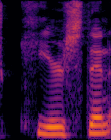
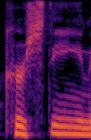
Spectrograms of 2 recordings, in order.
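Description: First: Kirsten slowly, long first syllable, KEER-stin. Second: Kirstine with a long EE in the last syllable; Kirstine as kur-STEEN. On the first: Mimicking someone correcting their name, the right Kirsten as KEER-stin. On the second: Mimicking someone correcting their name, the wrong Kirstine as kur-STEEN. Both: Retold or imitated. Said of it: "those who correct".

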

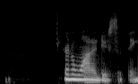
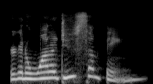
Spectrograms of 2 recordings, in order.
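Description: First: Said in the usual way. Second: "do" lifted with a rising tune; emphatic stress on do. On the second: Shown as a demonstration. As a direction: push the word "do" up, slightly louder.

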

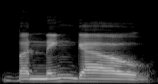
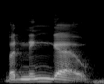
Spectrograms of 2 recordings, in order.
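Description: First: Drawn-out name. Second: Said in the usual way. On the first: Pretend. Host playing with a friend's name, drawn out. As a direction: savor BENINGO, stretching it very slowly.

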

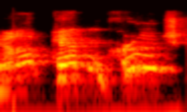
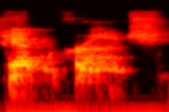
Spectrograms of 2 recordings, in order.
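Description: First: Very high, sing-song cartoon mascot call; cartoon jingle voice. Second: Breathy whispered echo of the jingle. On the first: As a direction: belt it like a cereal jingle. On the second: Retold or imitated. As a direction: drop to a whisper on the repeat. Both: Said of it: "his crazy voices".

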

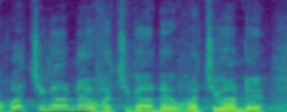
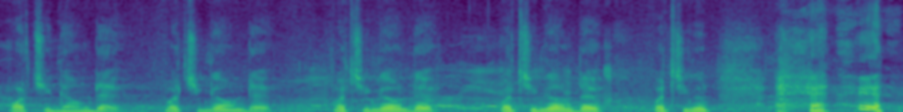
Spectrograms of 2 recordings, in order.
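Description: First: Whole tire choir. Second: Soft, low, repeating tyre chant; sung, loop it evenly like a wheel going round; singing truck tire. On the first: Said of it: "they had a whole choir". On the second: Front left tire nags the worried driver, soft rhythmic chant. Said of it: "The front left tire started singing to me". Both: Acted.

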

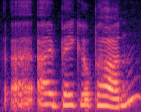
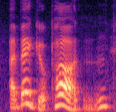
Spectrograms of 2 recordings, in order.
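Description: First: Higher, hesitant query with a rising end; politely puzzled, tentative question; doubtful. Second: Firmer, louder begging of pardon; startled apology, stronger on "beg"; taken aback. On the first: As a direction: ask it doubtfully, lifting the pitch. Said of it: "he said doubtfully". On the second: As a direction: return the apology with some force. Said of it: "It was now Desmond's turn to say it". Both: A narrator's reading.

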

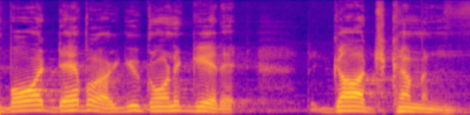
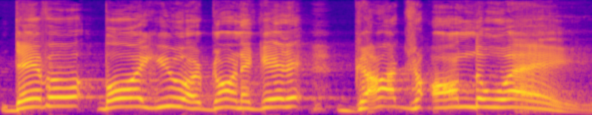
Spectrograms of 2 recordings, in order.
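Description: First: Low, soft warning to the devil; quiet taunt. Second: Higher, slow defiant warning; bold taunt. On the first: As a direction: say it softly, almost under your breath. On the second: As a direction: call it out boldly at the devil. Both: Shown as a demonstration.

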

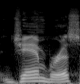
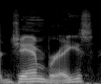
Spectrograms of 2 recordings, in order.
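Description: First: Jambres said with a short, unstressed last syllable; first pronunciation. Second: Jambres said with a long "eez" ending; alternative pronunciation. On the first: Teacher giving the congregation the name from the passage, Jambres ending short. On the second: Teacher offering the other way he has heard, Jambres ending in "breez". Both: Shown as a demonstration. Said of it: "I've heard it pronounced both ways".

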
